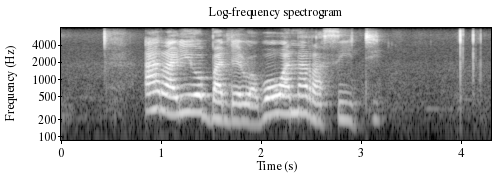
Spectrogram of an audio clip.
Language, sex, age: Venda, female, 34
